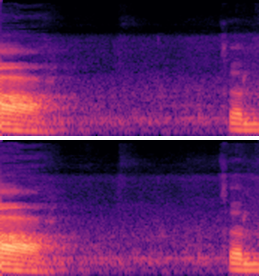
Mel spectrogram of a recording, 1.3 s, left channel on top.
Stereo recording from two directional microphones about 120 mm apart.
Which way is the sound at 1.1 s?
45° right (ahead or behind).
